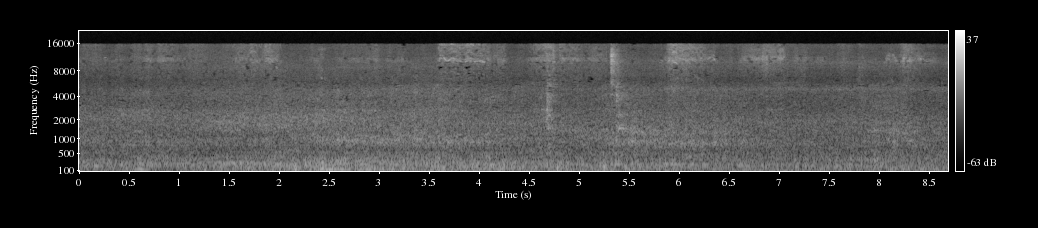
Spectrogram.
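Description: Steady low outdoor rumble of urban background noise, with two brief sharp clicks about five seconds in.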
